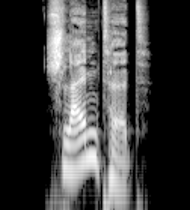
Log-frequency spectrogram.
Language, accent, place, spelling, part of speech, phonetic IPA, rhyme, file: German, Germany, Berlin, schleimtet, verb, [ˈʃlaɪ̯mtət], -aɪ̯mtət, De-schleimtet.ogg
- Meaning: inflection of schleimen: 1. second-person plural preterite 2. second-person plural subjunctive II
